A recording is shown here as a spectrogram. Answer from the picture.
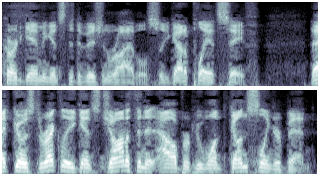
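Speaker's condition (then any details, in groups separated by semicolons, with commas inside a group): No condition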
